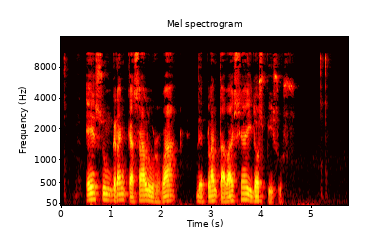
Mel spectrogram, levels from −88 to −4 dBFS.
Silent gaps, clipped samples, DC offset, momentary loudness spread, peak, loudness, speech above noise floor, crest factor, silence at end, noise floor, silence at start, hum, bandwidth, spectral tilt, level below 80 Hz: none; under 0.1%; under 0.1%; 17 LU; -10 dBFS; -28 LUFS; 38 dB; 20 dB; 1.1 s; -66 dBFS; 0.5 s; none; 12 kHz; -4 dB/octave; -56 dBFS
